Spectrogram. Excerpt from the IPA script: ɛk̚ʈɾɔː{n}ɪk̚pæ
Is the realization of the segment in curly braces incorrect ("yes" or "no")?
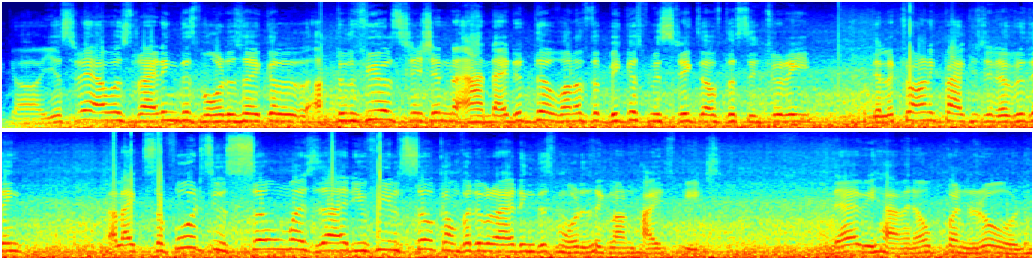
no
